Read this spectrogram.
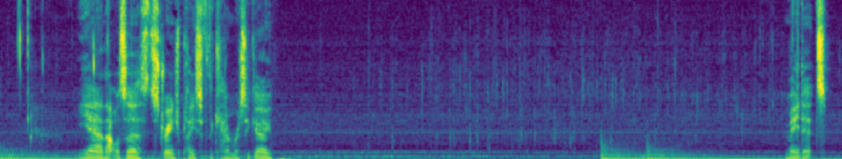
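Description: A young woman talks into a close microphone.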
